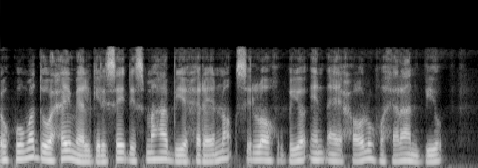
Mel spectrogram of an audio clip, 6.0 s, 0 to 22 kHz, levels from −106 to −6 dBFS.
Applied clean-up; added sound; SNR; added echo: neural mask model DeepFilterNet 3.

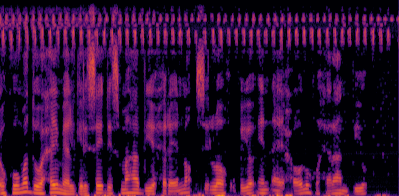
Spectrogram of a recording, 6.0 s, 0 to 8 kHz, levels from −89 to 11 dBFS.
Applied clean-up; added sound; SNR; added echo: classical method spectral subtraction.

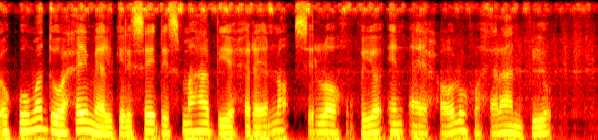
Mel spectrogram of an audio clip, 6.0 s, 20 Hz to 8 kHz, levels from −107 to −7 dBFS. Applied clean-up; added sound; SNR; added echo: neural mask model RNNoise.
